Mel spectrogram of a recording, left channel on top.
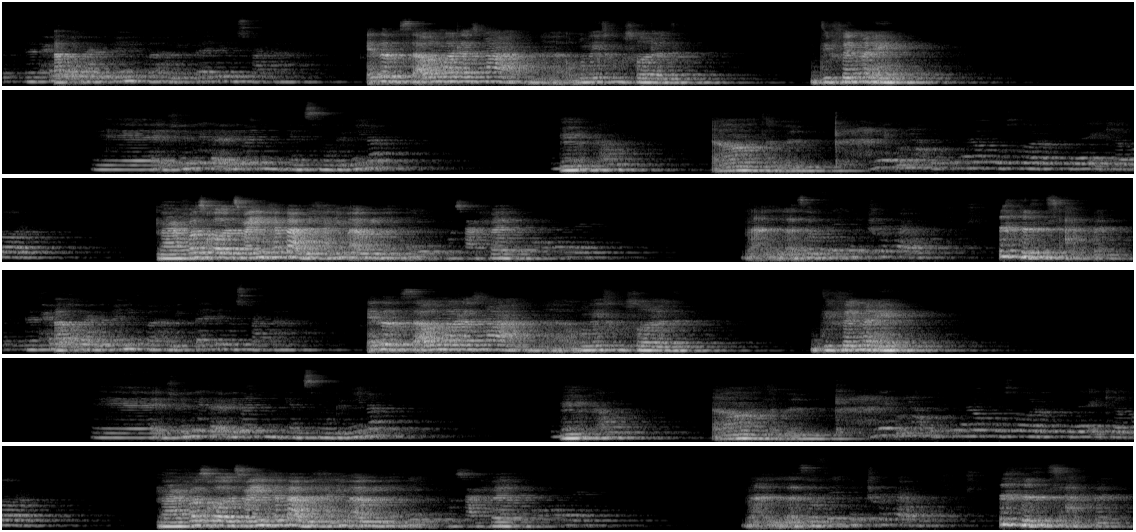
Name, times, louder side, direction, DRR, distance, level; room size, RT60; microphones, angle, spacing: voice 1, 0.2-2.9 12.2-15.1 16.8-17.5 19.9-22.9 26.5-26.9 27.5-28.5 30.6-31.9 32.3-32.4 33.5-33.6, equal, 85° right, -7 dB, 1.1 m, -34 dB
voice 2, 3.6-6.9 8.1-9.0 16.9-17.2 18.4-20.0 24.2-26.7 27.1-27.9 30.0-30.8 32.6-33.7, equal, 85° left, -4 dB, 0.7 m, -23 dB
3.2 x 2.7 x 2.7 m, 1.5 s
head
